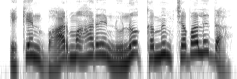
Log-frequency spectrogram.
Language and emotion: Santali, surprised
